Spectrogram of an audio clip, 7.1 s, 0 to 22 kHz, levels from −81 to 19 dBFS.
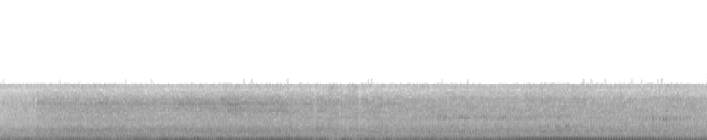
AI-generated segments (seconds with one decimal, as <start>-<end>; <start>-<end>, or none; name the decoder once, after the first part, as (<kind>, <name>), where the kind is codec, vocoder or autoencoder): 3.1-3.9 (codec, HILCodec)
